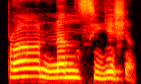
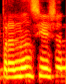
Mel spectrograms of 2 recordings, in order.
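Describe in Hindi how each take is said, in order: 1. दूसरा अक्षर 'nun' जैसा सुनाई देता है। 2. दूसरा अक्षर 'noun' जैसा सुनाई देता है। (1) "प्रोनाउंसिएशन होता है" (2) "ये प्रोनाउंसिएशन नहीं होता है"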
